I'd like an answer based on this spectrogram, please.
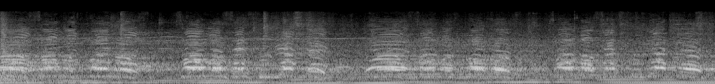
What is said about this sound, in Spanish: Esta protesta, a la que se han unido diversas organizaciones civiles, sindicales y también estudiantiles bajo un mismo objetivo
